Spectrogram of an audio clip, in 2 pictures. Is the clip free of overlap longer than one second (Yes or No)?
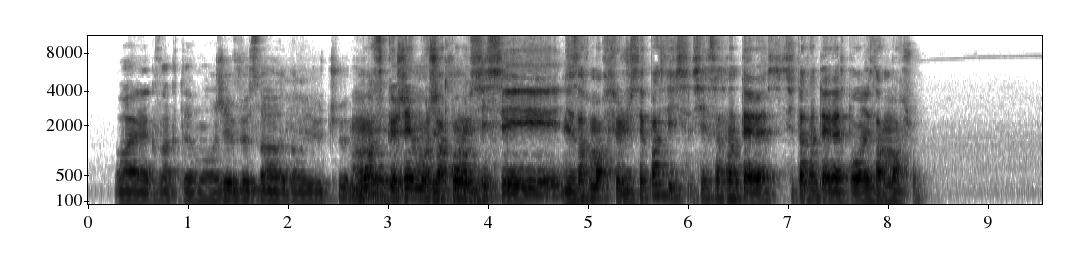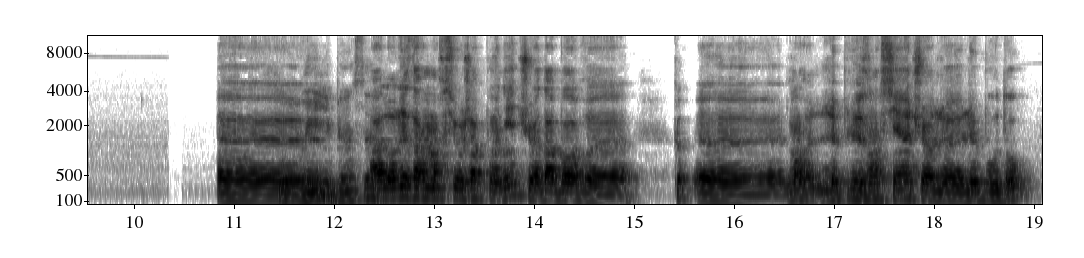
No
